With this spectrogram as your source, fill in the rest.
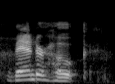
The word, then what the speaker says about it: VanDerHoek: VanDerHoek. VanDerHoek. VanDerHoek. I think okay. I've been mispronouncing it for 10 years.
